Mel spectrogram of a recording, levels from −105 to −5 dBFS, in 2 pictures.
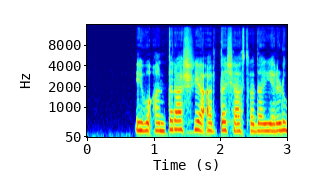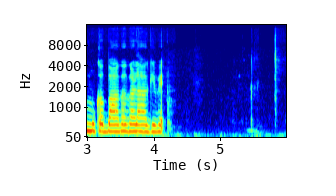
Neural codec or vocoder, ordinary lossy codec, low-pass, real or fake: vocoder, 48 kHz, 128 mel bands, Vocos; none; 14.4 kHz; fake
